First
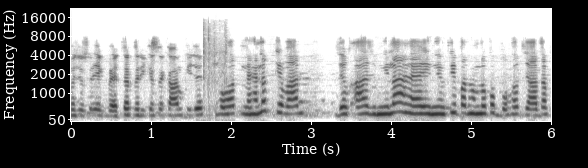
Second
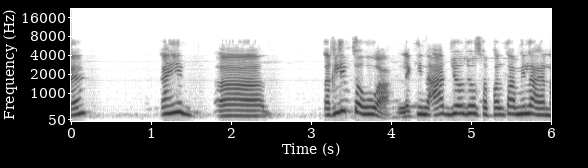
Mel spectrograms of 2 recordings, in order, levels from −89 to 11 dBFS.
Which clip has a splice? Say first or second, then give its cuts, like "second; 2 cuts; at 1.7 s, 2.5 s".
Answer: first; 1 cut; at 1.8 s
